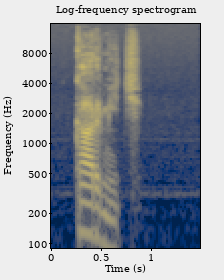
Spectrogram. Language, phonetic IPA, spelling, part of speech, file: Polish, [ˈkarmʲit͡ɕ], karmić, verb, Pl-karmić.ogg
